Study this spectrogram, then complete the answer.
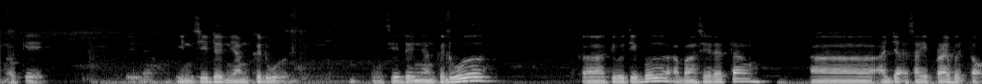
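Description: A man speaks very slowly in a very deep, low voice, with long, frequent pauses. His loudness stays very even, and his pitch varies in an ordinary way. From Malaysia, Pahang. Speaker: guest storyteller. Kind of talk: casual storytelling interview.

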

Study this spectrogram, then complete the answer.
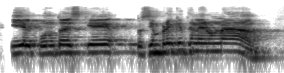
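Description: A high-pitched man's voice with audible room echo. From Mexico, Sonora (Ciudad Obregón). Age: 20s. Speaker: law student and social entrepreneur. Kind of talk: interview. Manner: casual, filler-heavy.

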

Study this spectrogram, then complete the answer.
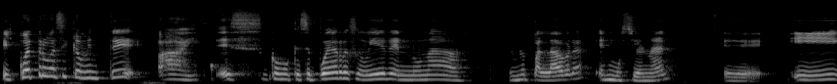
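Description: Speaking very slowly, a woman with a fairly high voice uses lively intonation. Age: 20s. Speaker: podcaster. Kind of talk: casual chat.

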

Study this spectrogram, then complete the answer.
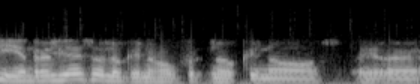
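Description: With a Rioplatense accent, a man speaks at a moderate pace in a fairly high pitch. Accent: Argentine Spanish (rioplatense). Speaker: municipal zoonosis director. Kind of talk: radio phone interview. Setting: phone call.

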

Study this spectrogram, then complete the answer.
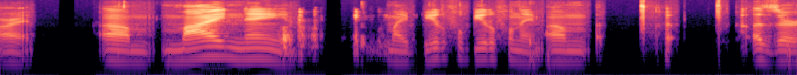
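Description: A man speaks with a bright, sharp tone and fairly even intonation. He leaves long, frequent pauses. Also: medium pitch for a man, fairly slow pace. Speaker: tabletop game player. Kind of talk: casual tabletop game session.

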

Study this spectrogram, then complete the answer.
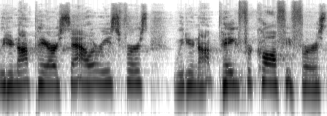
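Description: Raising and projecting his voice, a man speaks at a moderate pace in an animated, bright, sharp tone at a high pitch. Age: 30s. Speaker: pastor. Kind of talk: sermon. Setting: church.

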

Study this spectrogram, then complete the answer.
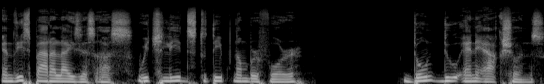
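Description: A man with a Filipino accent speaks at a moderate pace, his fairly high pitch showing ordinary variation, in a dry, close sound with no echo. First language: Tagalog. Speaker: podcast host. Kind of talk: solo podcast monologue, Taglish.

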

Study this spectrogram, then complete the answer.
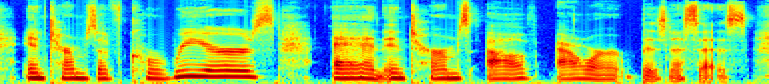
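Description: Speaking at a fairly slow pace with ordinary pitch variation, a woman at a medium pitch uses an ordinary speaking voice on a very clean recording with a silent background. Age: 30s. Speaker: business coach podcast host. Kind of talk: solo podcast monologue. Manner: casual, with laughs.

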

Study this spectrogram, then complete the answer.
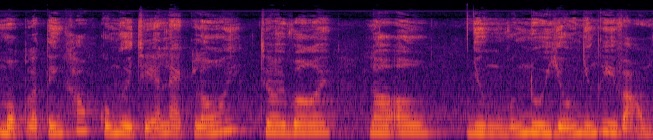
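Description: A woman's fairly high voice keeps fairly even intonation as she talks at a moderate pace. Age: 20s. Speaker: podcast host. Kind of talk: personal reflection podcast.

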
